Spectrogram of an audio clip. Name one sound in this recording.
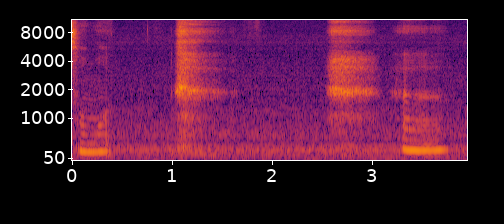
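A young woman laughs briefly.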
